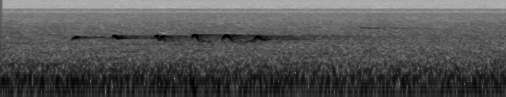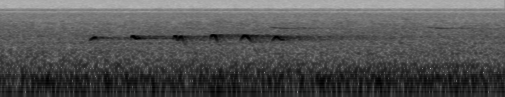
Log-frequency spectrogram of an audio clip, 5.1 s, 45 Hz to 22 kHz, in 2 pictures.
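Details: Lesser cuckoo (hototogisu) singing alone at 19:24 on 16 June in Shikokuchuo, Japan: two quick, emphatic phrases of five or six sharp whistled notes, about three seconds apart, over a steady low rumble.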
